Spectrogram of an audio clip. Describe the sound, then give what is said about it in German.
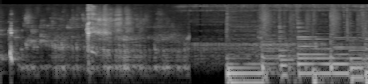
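Coffee is poured into cups, a splashing, gurgling trickle that shifts in pitch as the cup fills, then turns into a steadier, louder pour near the end. “Ja, warte, ich gieße uns mal hier ein Tierchen ein.”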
